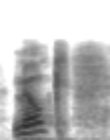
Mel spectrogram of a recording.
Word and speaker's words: milk: two things so here instead of saying milk with an IE milk it's a mill milk and then here instead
